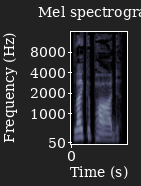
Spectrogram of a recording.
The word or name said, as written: lycopod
